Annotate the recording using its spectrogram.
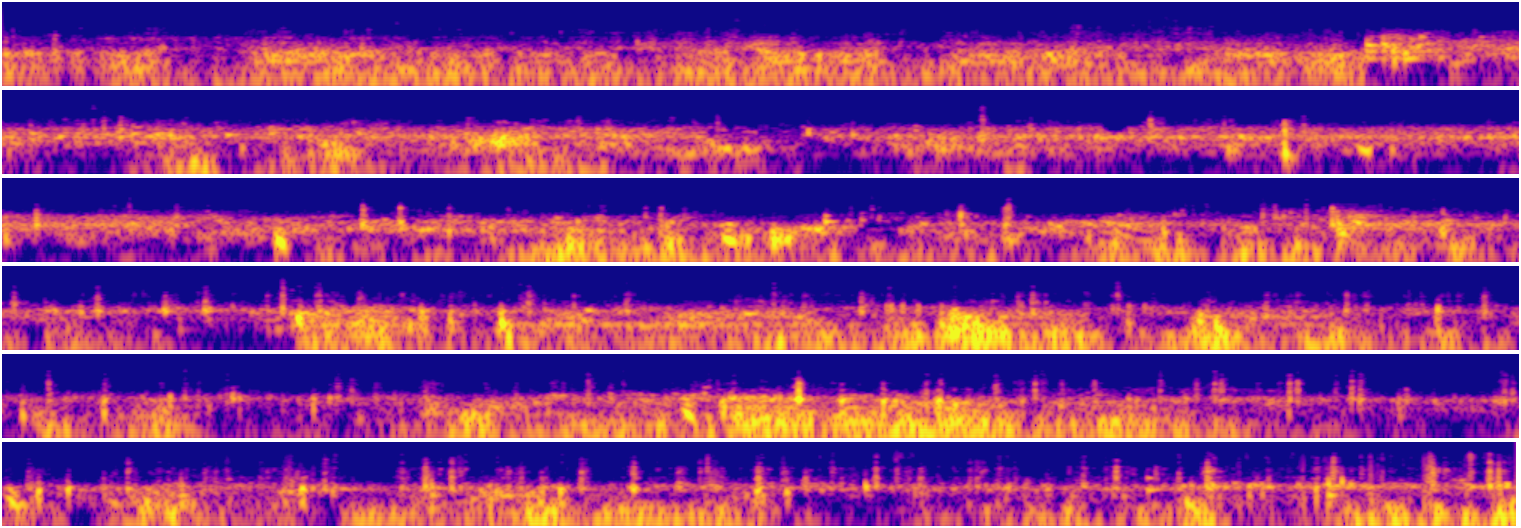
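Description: Water sound picked up by a camera held underwater: a muffled, uneven rumble of moving water that swells and fades, with many small scattered clicks and crackles.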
